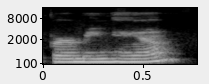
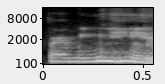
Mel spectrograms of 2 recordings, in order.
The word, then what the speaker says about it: Birmingham: Sally Jeffries, hey Sally, is UK, Birmingham. Yeah, I said it right, Birmingham.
